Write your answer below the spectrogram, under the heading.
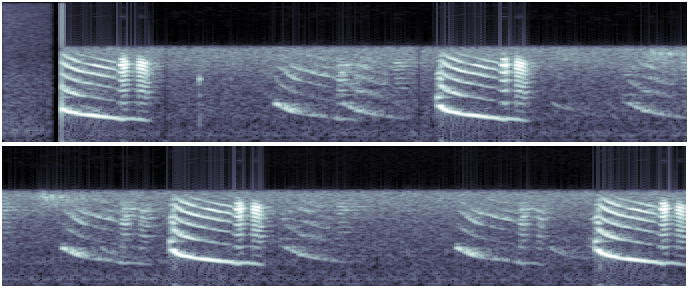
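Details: An Andean chocolate frog gives a bright, downward-sliding harmonic note that breaks into a few rapid, rattling pulses. The call repeats steadily about every two seconds, with softer echoing notes between.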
